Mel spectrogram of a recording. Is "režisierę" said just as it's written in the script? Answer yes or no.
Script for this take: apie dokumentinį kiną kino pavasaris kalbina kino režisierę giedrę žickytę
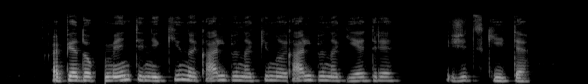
no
